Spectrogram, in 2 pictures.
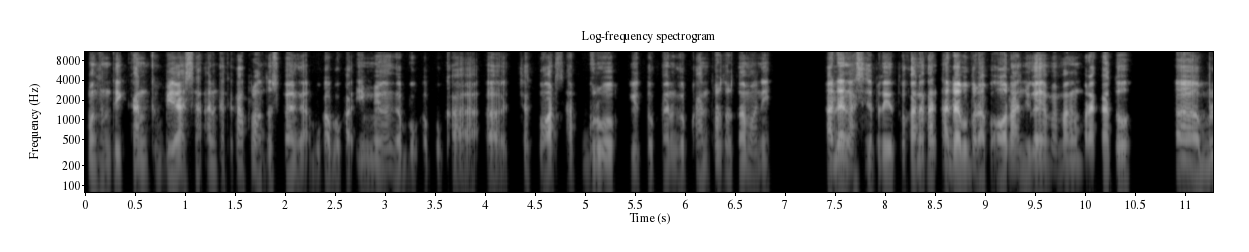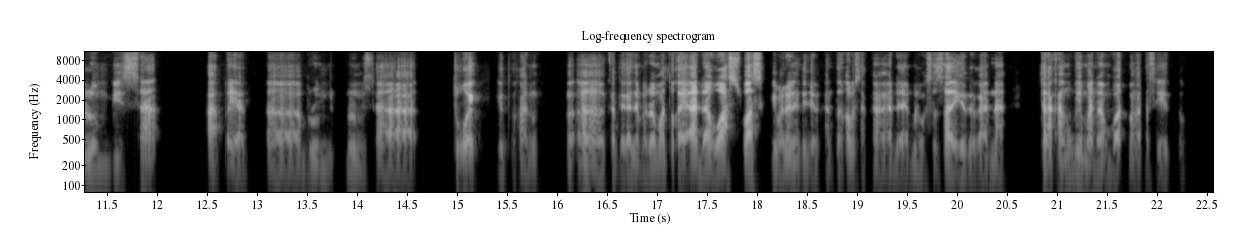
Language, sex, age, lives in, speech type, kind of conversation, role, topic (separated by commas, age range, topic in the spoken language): Indonesian, male, 30-34, Indonesia, conversation, podcast, host, Gimana caramu mematikan mode kerja saat di rumah?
